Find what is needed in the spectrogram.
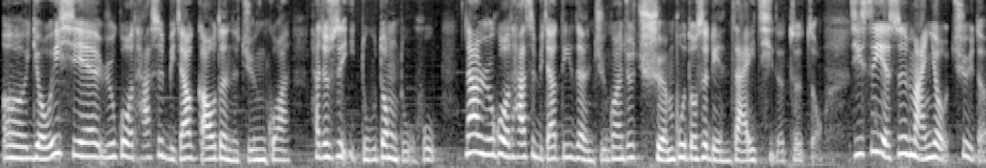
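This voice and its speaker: Noticeable background noise sits under the voice. A woman speaks with fairly high pitch and ordinary pitch variation. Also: fairly quick pace. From Taiwan, Taoyuan. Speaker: local resident sharing travel tips. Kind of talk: casual chat.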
